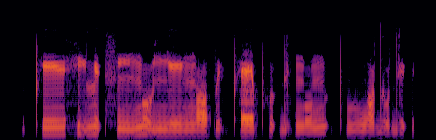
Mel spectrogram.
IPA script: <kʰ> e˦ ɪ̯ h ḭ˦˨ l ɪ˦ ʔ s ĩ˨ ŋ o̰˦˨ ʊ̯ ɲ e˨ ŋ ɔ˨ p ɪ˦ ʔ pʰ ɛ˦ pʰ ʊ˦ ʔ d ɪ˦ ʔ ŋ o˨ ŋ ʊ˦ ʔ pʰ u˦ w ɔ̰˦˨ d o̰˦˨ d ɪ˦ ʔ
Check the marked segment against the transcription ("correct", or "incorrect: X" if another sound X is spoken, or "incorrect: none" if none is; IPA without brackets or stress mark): incorrect: pʰ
